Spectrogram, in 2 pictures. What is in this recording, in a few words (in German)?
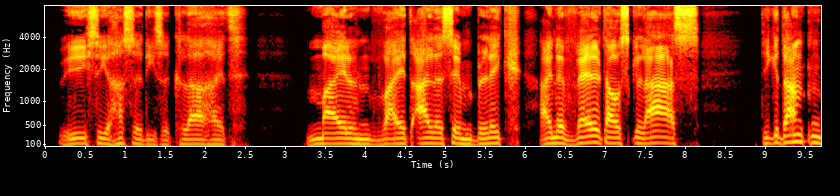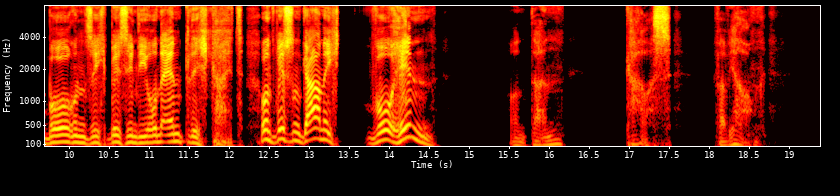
Schauspiel Dynamisch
